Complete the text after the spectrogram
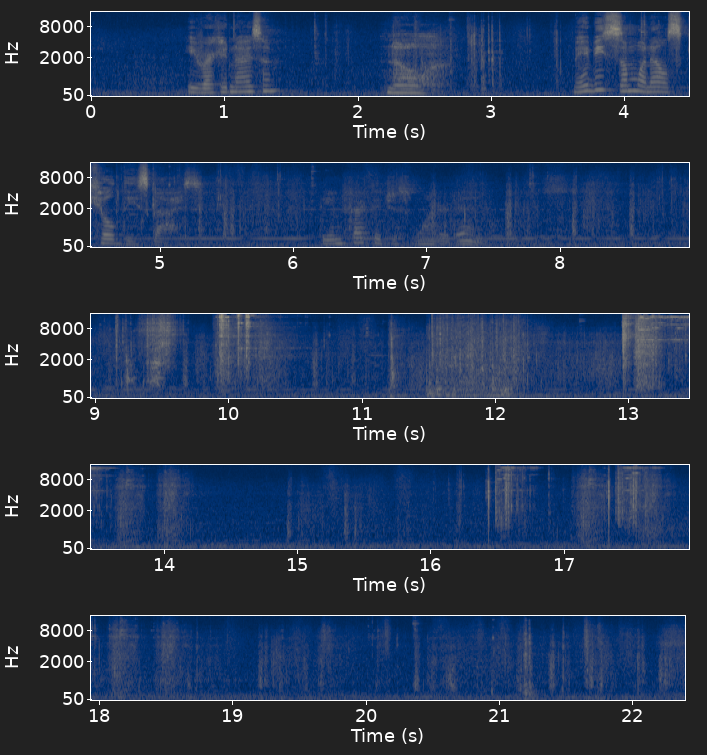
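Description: Footsteps creak on a wooden floor.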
